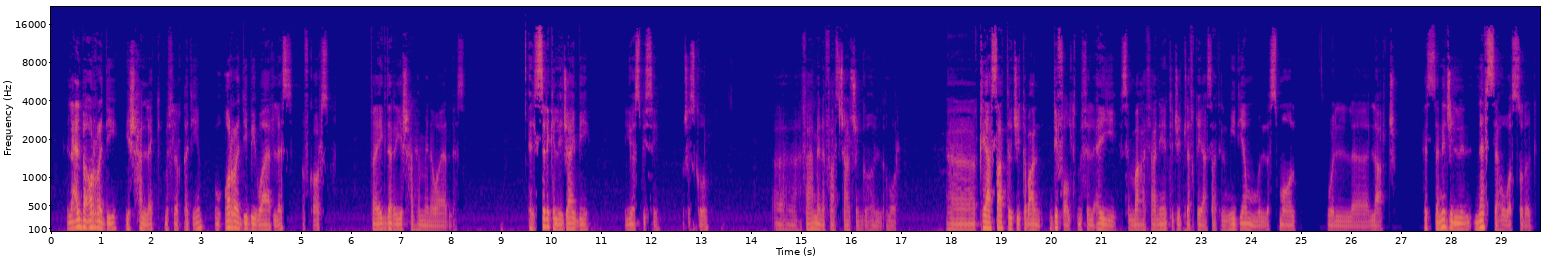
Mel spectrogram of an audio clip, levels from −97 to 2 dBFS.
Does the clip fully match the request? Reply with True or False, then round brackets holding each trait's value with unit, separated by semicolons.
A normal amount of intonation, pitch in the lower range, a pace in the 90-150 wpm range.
True (3.2 semitones; 90 Hz; 100 wpm)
